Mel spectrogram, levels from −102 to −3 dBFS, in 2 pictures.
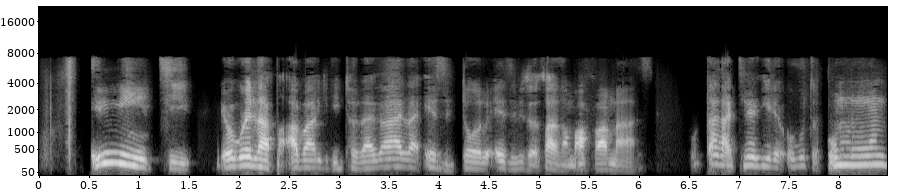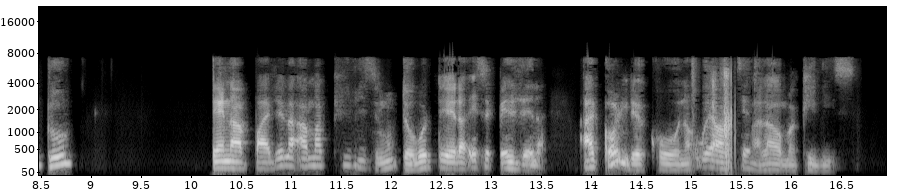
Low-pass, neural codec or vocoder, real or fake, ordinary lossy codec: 7.2 kHz; codec, 16 kHz, 1 kbps, X-Codec, HuBERT features, trained on general audio; fake; AAC, 32 kbps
